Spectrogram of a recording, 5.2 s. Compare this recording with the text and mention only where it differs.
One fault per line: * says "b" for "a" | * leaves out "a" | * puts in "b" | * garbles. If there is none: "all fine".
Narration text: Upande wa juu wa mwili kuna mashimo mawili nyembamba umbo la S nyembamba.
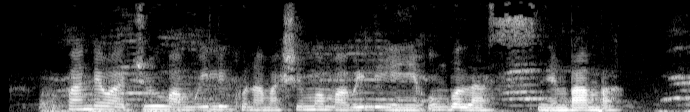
* says "yenye" for "nyembamba"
